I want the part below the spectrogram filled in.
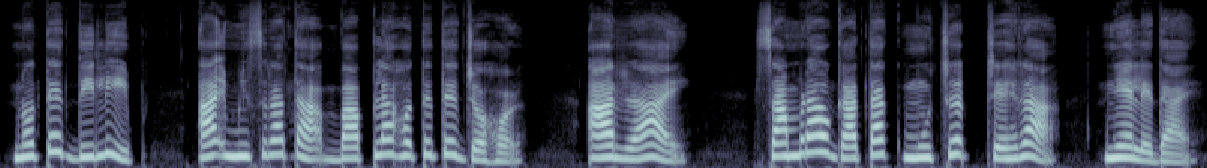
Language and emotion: Santali, neutral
